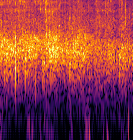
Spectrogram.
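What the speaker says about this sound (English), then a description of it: "big round of applause for Rekha Ji." Sustained applause from an audience at a Bollywood tribute event for Yash Chopra, a steady dense clatter of many clapping hands filling the whole moment.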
